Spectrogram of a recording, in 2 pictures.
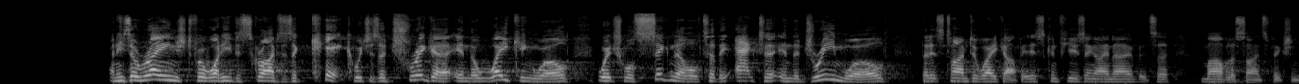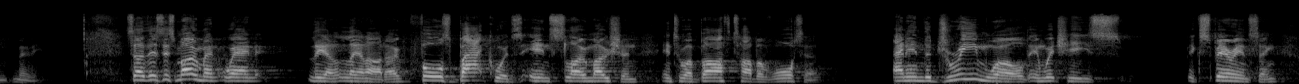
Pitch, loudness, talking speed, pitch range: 155 Hz, -30 LUFS, 165 wpm, 135-170 Hz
